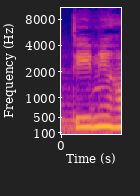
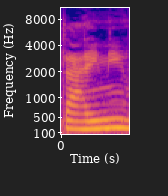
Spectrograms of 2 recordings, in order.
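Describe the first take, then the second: First: The first vowel sounds like 'ee'. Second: The first vowel sounds like 'eye'. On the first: The speaker calls it wrong. "আপু এটা টিনি হবে না" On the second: The speaker calls it right. "এটা টাইনি হবে"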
